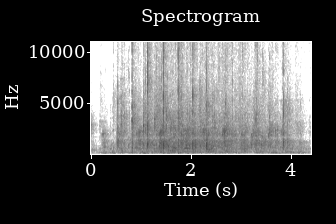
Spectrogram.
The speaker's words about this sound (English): They applaud the robot, never applaud a minister, do they? It's typical.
